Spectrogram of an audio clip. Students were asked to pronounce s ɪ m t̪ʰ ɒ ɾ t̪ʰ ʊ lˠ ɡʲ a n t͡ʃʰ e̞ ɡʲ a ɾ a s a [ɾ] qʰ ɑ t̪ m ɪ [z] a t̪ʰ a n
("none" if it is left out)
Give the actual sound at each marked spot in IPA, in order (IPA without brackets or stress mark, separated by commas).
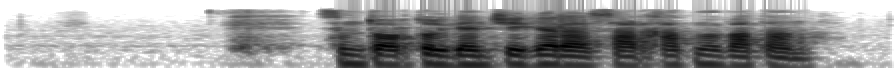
ɾ, v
